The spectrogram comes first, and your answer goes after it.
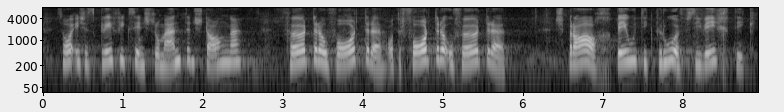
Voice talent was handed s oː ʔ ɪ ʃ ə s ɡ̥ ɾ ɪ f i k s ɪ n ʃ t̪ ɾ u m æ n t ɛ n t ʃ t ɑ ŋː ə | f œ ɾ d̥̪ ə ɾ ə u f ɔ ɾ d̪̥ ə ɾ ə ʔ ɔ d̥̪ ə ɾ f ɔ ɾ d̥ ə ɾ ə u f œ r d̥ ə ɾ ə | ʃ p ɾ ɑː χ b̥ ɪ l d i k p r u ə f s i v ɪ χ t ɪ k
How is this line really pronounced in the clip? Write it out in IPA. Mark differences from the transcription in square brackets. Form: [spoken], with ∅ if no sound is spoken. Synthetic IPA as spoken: s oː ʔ ɪ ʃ ə s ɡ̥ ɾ ɪ f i k s ɪ n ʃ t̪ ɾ u m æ n t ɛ n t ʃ t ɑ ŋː ə | f œ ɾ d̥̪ ə ɾ ə u f ɔ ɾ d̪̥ ə ɾ ə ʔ ɔ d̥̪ ə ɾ f ɔ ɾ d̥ ə ɾ ə u f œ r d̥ ə ɾ ə | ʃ p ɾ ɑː χ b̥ ɪ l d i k p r u ə f s i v ɪ χ t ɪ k

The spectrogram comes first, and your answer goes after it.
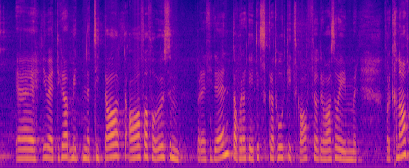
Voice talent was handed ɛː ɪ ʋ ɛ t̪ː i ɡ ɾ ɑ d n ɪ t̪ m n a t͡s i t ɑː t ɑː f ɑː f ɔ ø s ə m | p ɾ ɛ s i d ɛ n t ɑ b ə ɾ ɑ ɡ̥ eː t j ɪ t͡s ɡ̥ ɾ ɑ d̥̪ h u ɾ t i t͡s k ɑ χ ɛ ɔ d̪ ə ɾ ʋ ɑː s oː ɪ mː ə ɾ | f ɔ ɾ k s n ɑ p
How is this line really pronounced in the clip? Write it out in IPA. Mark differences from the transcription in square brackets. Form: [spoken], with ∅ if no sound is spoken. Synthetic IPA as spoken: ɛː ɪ ʋ ɛ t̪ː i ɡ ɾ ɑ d [m] ɪ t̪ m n [ə] t͡s i t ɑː t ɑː f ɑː f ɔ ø s ə m | p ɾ ɛ s i d ɛ n t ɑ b ə ɾ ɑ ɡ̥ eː t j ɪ t͡s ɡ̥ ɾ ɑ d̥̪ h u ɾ t i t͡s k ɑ [f] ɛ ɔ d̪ ə ɾ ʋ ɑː s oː ɪ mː ə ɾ | f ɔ ɾ k [χ] n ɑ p

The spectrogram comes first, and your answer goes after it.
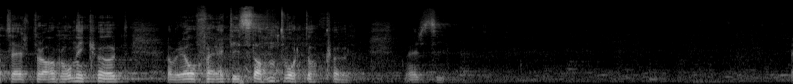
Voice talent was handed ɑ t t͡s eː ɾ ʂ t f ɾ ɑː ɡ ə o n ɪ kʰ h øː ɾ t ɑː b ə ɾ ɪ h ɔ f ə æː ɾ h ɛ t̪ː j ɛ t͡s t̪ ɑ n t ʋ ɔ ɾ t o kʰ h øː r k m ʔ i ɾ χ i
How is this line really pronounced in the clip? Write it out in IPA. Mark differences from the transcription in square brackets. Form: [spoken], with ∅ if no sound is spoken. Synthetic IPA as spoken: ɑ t t͡s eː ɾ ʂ t f ɾ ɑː ɡ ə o n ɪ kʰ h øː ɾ t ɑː b ə ɾ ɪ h ɔ f ə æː ɾ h ɛ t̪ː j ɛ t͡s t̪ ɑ n t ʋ ɔ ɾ t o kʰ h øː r [t] m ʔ [ɛ] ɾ [s] i

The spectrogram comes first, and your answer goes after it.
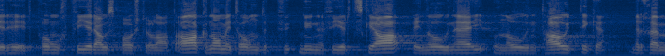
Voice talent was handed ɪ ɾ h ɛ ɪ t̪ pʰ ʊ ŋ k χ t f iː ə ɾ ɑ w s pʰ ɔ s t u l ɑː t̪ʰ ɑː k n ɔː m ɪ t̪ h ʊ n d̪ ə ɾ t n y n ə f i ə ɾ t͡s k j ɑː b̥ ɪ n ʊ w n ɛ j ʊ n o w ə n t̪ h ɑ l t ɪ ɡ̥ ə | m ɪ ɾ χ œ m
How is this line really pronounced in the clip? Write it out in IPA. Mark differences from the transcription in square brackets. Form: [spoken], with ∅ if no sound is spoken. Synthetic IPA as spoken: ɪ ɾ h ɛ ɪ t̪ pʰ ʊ ŋ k χ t f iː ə ɾ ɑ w s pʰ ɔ [ʃ] t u l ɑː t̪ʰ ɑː k n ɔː m ɪ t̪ h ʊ n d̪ ə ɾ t n y n ə f i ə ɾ t͡s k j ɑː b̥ ɪ n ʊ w n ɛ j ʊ n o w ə n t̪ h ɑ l t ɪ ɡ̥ ə | m ɪ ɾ χ œ m

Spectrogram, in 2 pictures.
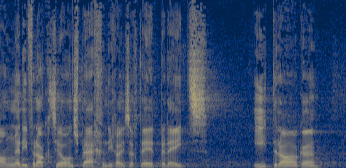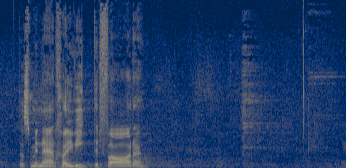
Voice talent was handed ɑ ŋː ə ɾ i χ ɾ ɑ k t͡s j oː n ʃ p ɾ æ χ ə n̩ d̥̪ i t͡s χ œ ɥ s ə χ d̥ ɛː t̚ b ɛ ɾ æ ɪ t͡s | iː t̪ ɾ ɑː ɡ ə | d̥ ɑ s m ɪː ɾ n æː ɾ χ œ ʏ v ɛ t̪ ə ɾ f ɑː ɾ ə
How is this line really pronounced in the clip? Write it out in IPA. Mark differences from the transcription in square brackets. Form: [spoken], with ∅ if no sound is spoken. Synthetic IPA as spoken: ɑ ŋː ə ɾ i [f] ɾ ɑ k t͡s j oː n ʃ p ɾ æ χ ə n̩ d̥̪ i [∅] χ œ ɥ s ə χ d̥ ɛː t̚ b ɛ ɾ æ ɪ t͡s | iː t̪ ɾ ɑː ɡ ə | d̥ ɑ s m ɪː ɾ n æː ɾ χ œ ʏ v [i] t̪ ə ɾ f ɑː ɾ ə

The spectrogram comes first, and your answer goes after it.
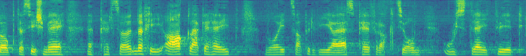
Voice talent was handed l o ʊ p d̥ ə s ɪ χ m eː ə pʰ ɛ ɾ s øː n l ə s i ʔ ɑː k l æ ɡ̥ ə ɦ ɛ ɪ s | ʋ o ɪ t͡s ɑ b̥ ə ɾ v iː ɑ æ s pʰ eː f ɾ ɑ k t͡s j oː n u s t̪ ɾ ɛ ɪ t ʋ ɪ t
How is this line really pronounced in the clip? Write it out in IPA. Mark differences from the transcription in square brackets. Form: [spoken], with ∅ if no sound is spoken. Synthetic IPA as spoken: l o ʊ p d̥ [ɑ] s ɪ [ʃ] m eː ə pʰ ɛ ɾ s øː n l ə [χ] i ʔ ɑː k l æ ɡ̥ ə ɦ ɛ ɪ [t] | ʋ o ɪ t͡s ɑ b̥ ə ɾ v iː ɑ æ s pʰ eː f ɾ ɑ k t͡s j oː n u s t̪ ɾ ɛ ɪ t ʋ ɪ t

